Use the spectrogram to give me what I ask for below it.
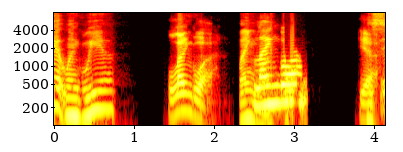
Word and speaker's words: lengua: Linguea. It just How do you say it? Linguea? lengua.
